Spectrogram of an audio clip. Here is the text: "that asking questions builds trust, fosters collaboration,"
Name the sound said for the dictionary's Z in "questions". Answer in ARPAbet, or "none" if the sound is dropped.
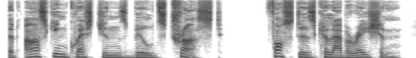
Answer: Z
